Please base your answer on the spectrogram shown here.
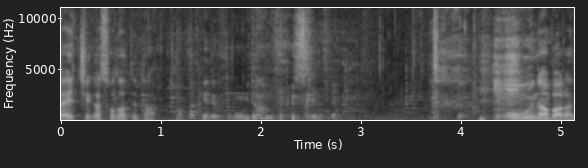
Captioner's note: laugh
